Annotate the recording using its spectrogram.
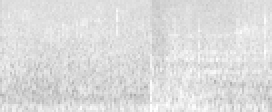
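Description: Steady background noise of a church sanctuary: an even hiss with a low rumble and no clear voices.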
